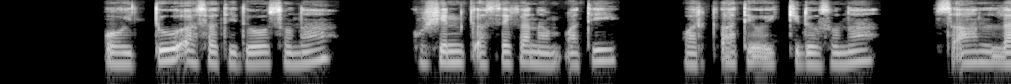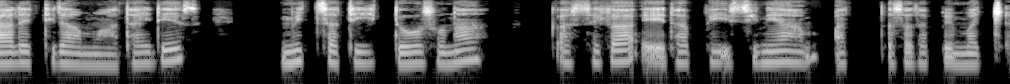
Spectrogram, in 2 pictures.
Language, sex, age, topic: Gamo, male, 25-35, government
